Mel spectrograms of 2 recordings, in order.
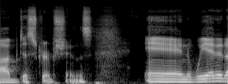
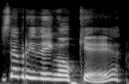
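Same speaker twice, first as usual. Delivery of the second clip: put-on high-pitched, thick Italian accent; strong Italian accent; 13 semitones higher than usual. Former colleague from Naples checking he is sane, strong Italian accent. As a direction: mimic a worried Neapolitan with a strong accent. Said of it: "I'll do his accent".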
